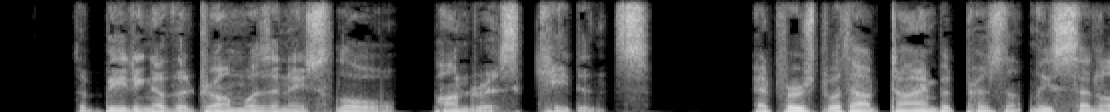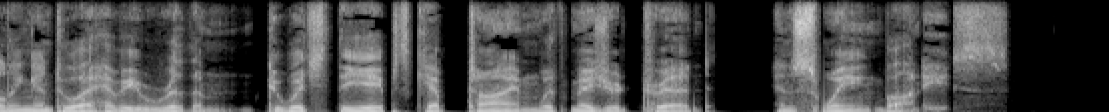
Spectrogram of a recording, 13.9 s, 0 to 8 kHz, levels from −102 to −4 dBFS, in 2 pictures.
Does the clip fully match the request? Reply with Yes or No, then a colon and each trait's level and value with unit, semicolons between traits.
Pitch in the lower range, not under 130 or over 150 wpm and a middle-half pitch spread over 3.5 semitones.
No: very low, 70 Hz; average, 145 wpm; narrow, 2.4 semitones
